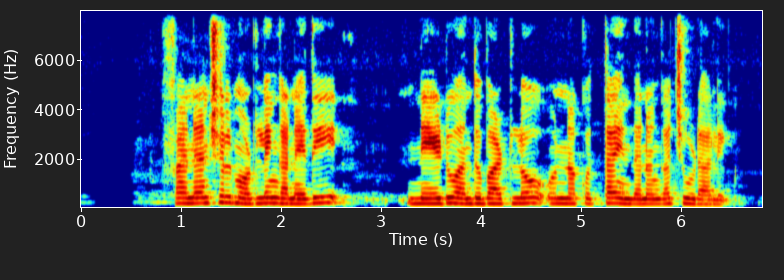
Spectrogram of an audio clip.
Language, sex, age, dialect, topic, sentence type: Telugu, female, 25-30, Telangana, banking, statement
